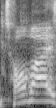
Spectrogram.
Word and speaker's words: Ptolemy: the king there was King Ptolemy, spelled with a P. The P is silent.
